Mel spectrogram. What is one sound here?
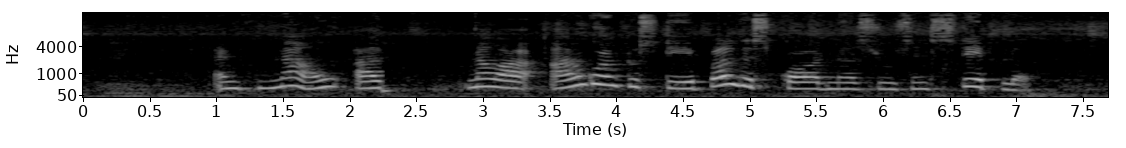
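A young boy talks calmly and close by.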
